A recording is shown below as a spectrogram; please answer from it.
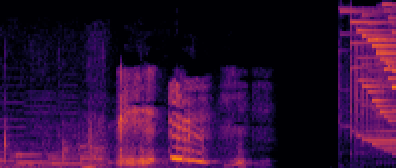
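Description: A young girl laughing in a few short bursts that fall in pitch, over background music that stops about half a second in.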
